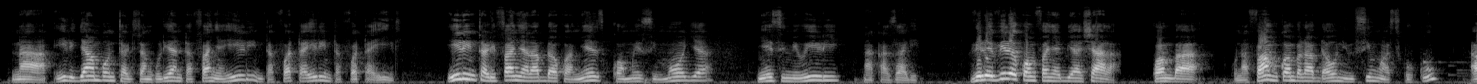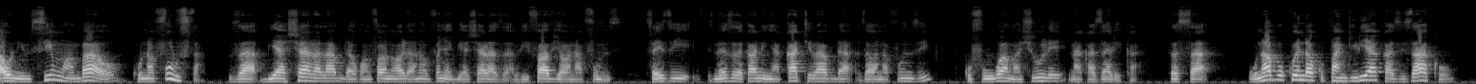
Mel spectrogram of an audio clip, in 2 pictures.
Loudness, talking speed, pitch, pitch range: -21 LUFS, 150 wpm, 140 Hz, 115-165 Hz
